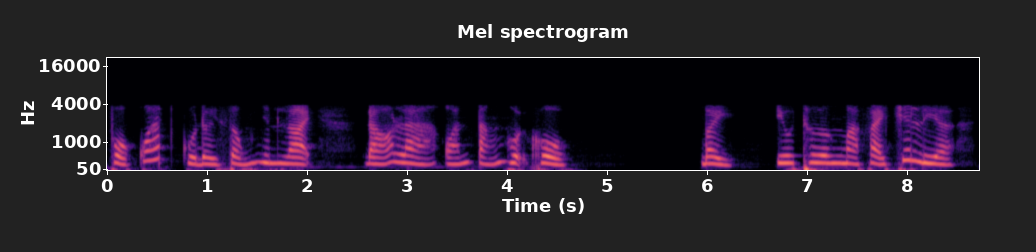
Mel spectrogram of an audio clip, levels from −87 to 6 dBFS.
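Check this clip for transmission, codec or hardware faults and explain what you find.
Nothing stood out on listening to the speech, which comes through the 40 kbit/s G.726 telephone path with its top end stopping around 3.8 kHz.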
